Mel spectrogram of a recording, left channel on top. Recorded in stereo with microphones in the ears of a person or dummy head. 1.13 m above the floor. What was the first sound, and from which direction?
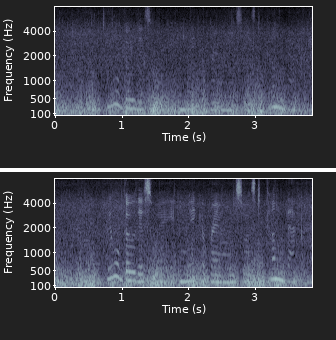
A woman speaking, 40° right (ahead or behind).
